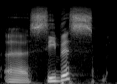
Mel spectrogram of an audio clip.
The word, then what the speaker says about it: Cebus: The genus name is Cebus. I'm going to say that's how it's pronounced, C-E-B-U-S.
